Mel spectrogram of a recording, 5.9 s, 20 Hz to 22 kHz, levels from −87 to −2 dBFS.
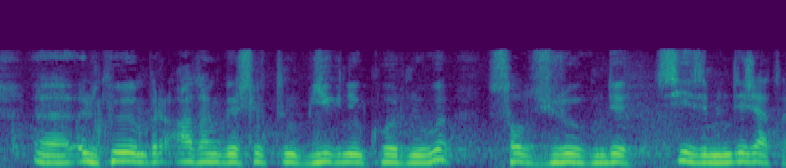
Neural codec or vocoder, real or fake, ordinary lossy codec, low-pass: none; real; none; 7.2 kHz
